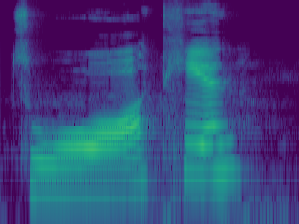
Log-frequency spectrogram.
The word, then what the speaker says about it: 昨天: So it's pronounced 昨天, 昨天. Okay, ZUO is Z is z, and then UO is like 窝 sound, 窝. So 自窝左, 左, and TIAN is 天,天.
